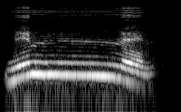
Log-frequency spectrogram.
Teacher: الغنه اللي انا سامعاها دي غنه الميم مش غنه النون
